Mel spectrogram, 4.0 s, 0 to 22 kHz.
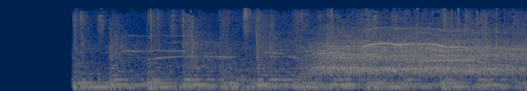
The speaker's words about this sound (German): Um Punkt 0 Uhr ist es soweit. Die Tür öffnet sich. Jubel brandet auf, Freudenschreie sind zu hören. In die Menschenmenge kommt Bewegung.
